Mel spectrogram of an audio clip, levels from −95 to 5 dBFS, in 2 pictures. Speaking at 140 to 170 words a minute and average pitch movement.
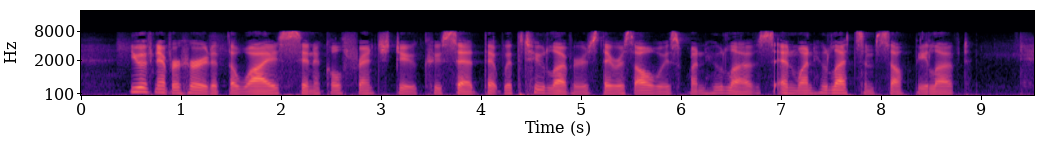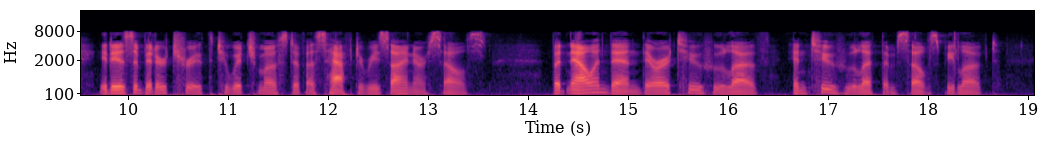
No: average, 185 wpm; average, 3.1 semitones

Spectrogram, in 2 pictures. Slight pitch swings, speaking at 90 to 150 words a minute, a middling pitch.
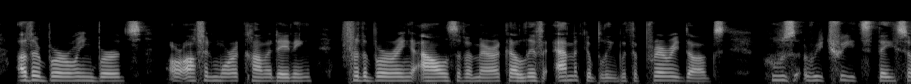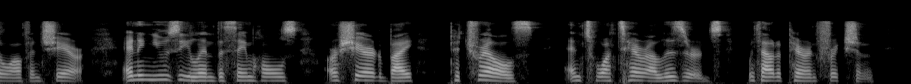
Yes: narrow, 1.9 semitones; average, 140 wpm; medium, 175 Hz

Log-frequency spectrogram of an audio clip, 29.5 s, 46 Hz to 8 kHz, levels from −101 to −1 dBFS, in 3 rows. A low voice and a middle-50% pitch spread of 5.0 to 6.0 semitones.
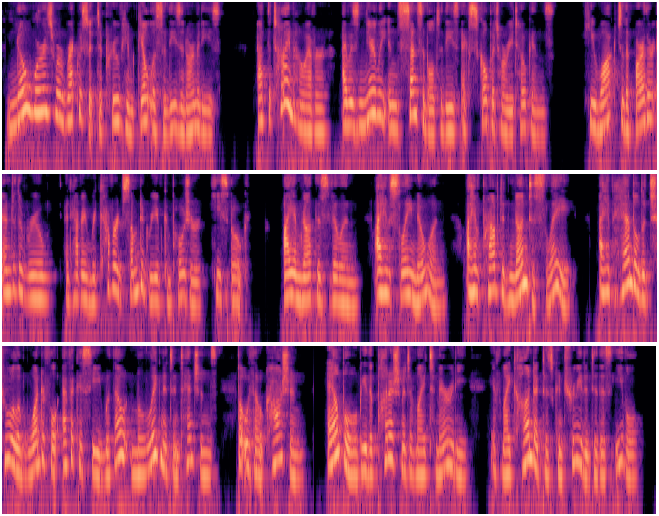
No: medium, 175 Hz; wide, 5.4 semitones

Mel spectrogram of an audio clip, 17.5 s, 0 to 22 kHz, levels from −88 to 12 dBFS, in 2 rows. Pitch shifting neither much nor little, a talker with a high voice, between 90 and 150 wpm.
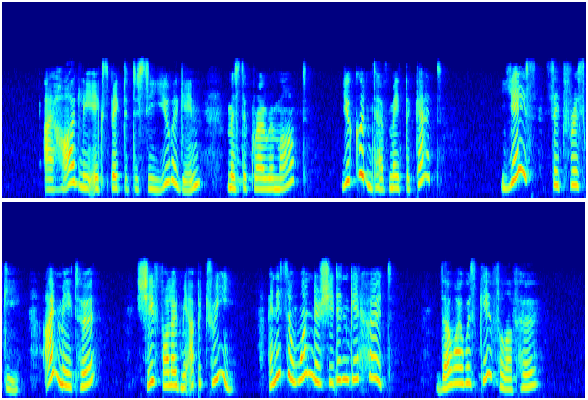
No: wide, 8.9 semitones; very high, 285 Hz; average, 145 wpm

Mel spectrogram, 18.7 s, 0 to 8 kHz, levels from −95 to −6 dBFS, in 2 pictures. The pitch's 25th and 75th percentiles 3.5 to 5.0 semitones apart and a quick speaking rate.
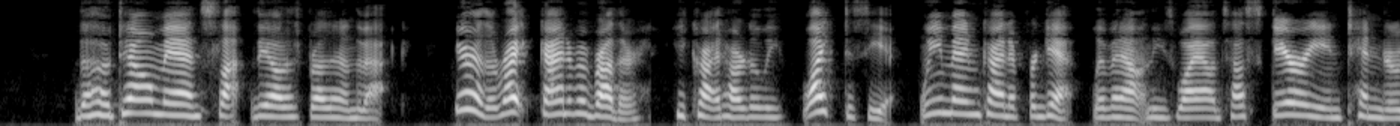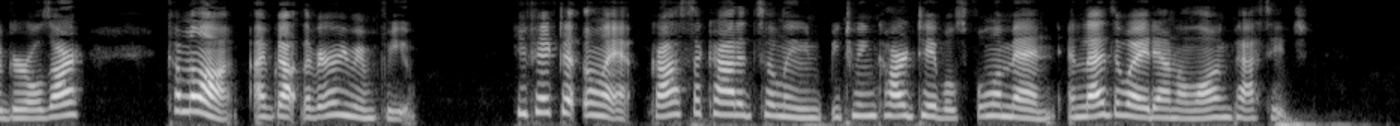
Yes: average, 4.2 semitones; fast, 230 wpm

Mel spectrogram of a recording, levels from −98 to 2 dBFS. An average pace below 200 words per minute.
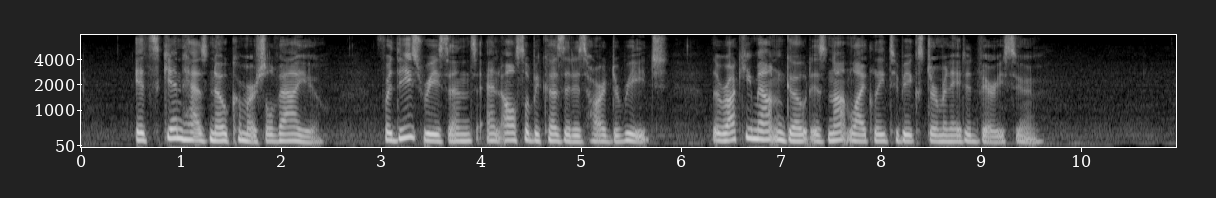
Yes: average, 160 wpm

